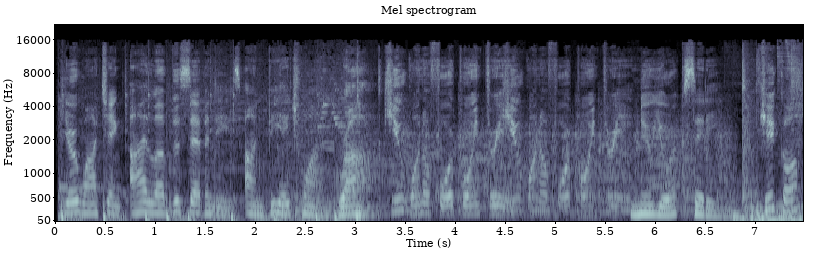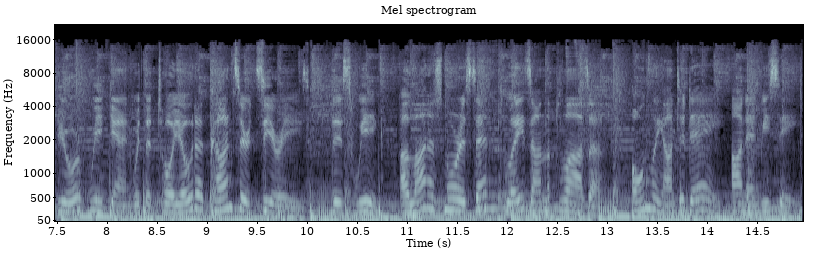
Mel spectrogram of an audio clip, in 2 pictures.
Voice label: imaging, female voice talent

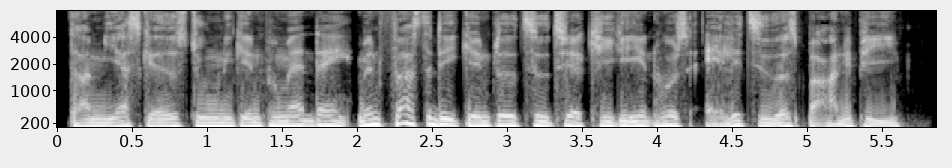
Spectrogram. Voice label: Danish; foreign languages

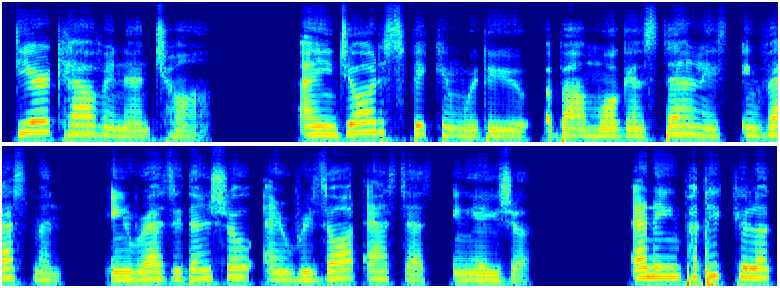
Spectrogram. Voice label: Asian Accent; foreign languages

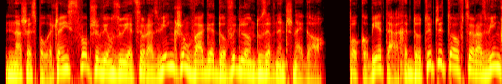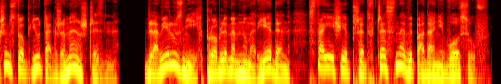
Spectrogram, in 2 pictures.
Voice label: polish

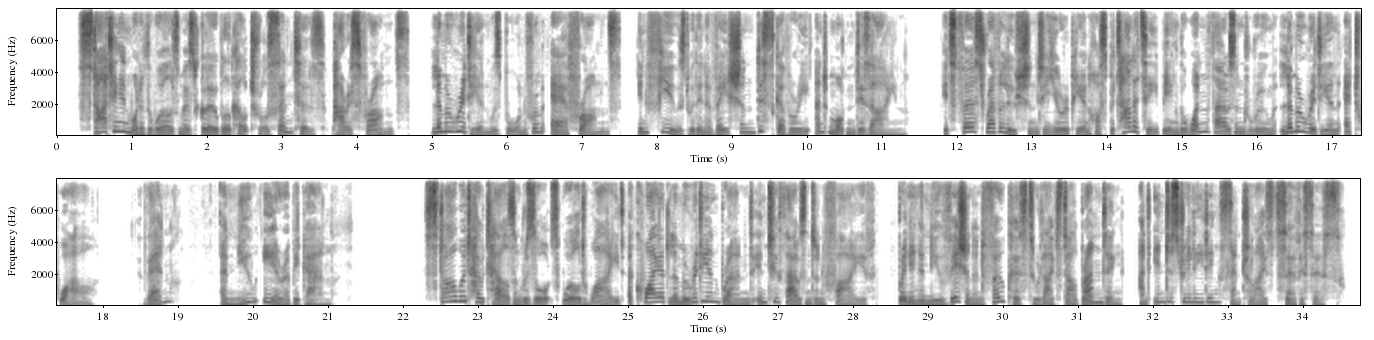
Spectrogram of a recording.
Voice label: british accent

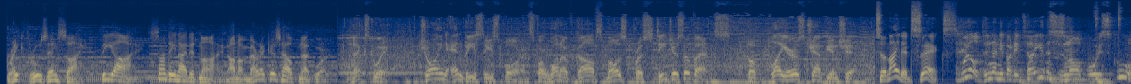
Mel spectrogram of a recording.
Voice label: promo, male voice talent

